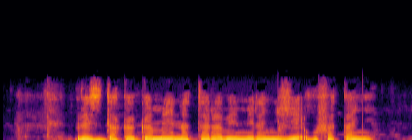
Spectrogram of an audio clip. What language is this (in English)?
Kinyarwanda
